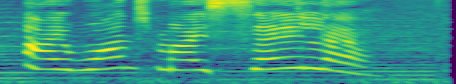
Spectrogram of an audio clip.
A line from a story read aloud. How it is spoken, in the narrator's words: shouted once more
